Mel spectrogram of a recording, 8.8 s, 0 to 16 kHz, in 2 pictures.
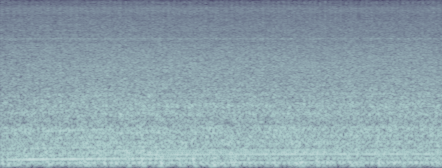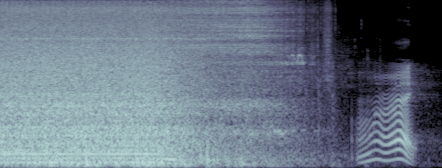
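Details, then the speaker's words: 1962 Chevy II with freshly rebuilt carb after sitting: starter churns steadily, no firing at all; carb dry, no fuel delivery, dead mechanical fuel pump. "so I'm gonna crank it and see what we get cranked and cranked and cranked and cranked and cranked and we ain't got nothing"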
